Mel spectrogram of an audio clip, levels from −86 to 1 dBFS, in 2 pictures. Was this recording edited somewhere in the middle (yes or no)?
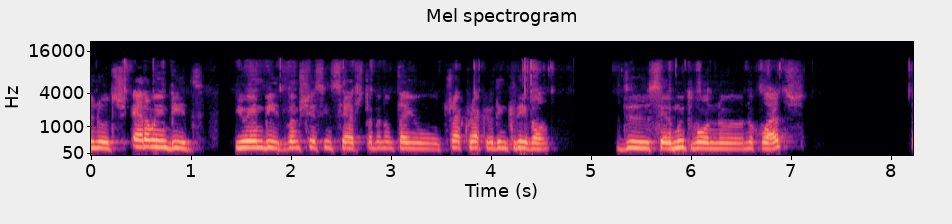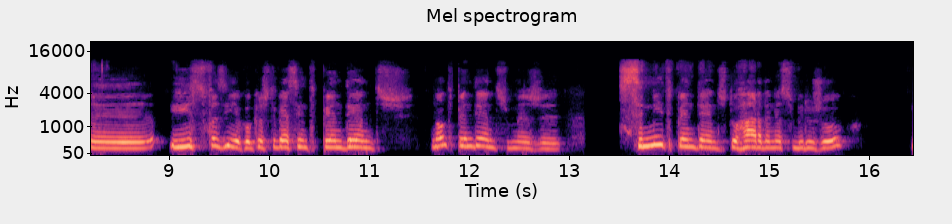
no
